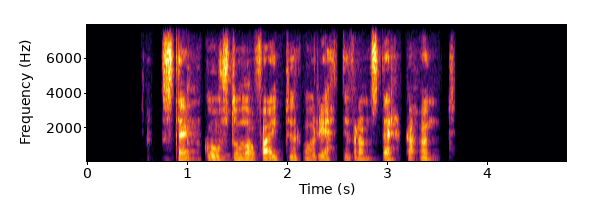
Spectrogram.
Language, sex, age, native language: Icelandic, male, 50-59, Icelandic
